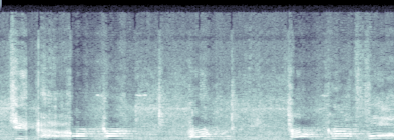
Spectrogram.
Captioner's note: barking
